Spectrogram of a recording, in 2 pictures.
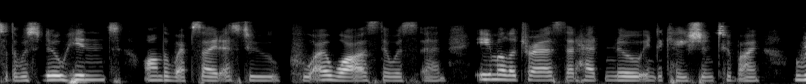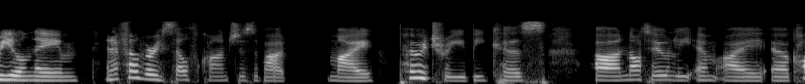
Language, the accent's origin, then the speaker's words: English; Germany; English is a second language; moved away as an adult; now in United States; we emigrated from Germany to the U.S.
